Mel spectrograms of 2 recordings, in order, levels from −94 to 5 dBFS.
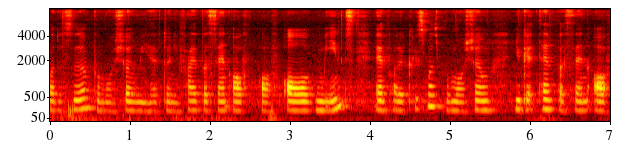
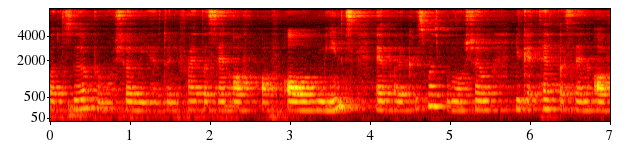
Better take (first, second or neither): first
